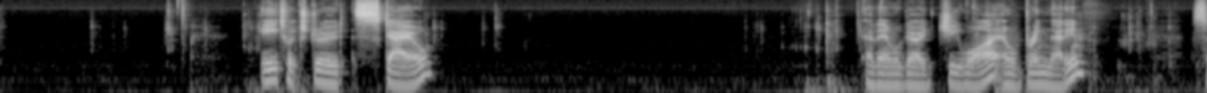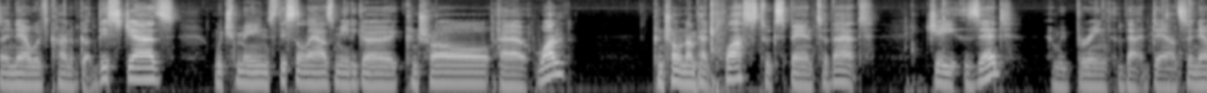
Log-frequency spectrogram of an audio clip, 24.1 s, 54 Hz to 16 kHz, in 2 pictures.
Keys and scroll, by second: 2.4 e, 2.9 s, 8.0 g, 10.7 Tab, 11.3 Tab, 17.0 1, 21.1 g, 23.4 Tab.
